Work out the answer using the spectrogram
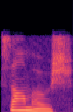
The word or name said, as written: Szamos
